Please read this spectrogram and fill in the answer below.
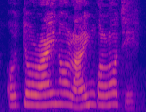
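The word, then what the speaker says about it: otorhinolaryngology: 이비인후과는 오토라이노라링골로지, 오토라이노라링골로지. 자, 어렵다면 오토 끊어야 되겠죠? 라이노 끊습니다. 그리고 이 연결모음은 어근과 어근이 있을 때 붙는다 그랬죠? 이 연결모음도 또 어근과 어근이니까 사용한다 그랬어요. 오토라이노라링골로지 이렇게 읽으시면 되겠습니다.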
